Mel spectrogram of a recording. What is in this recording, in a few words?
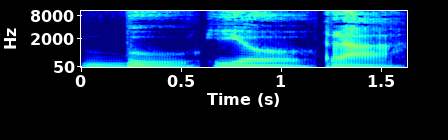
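"buyora", concatenated syllables; Affixing experiment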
